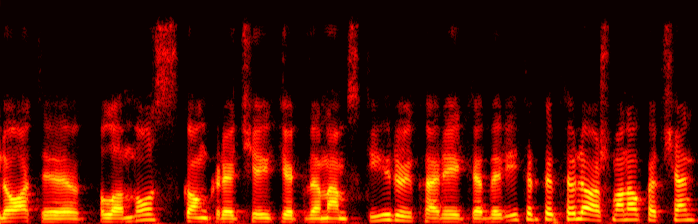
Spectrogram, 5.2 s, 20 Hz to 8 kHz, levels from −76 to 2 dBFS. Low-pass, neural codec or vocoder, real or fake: 7.2 kHz; autoencoder, 48 kHz, 32 numbers a frame, DAC-VAE, trained on Japanese speech; fake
